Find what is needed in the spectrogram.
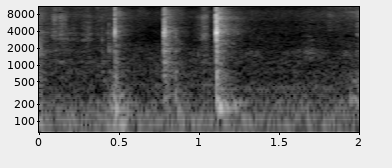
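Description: Metal folding shelf brackets under a plywood foldout table clicking and knocking as the board is lifted and folded by hand: three sharp clicks in about a second, the last the loudest.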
